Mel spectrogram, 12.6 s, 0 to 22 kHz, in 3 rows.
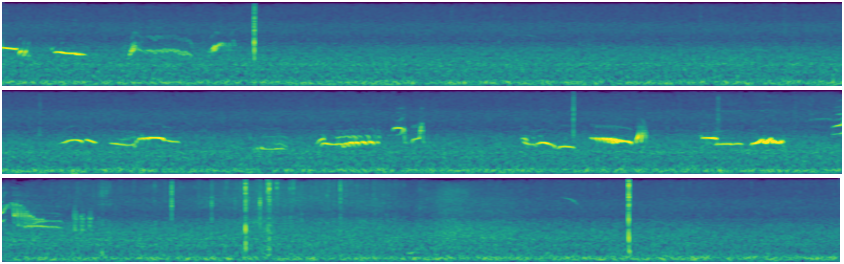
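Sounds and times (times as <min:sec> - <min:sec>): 
common blackbird Turdus merula squeaky slurred calls: 0:00.0 - 0:01.3, 0:04.4 - 0:11.4
faint clicks: 0:07.0 - 0:10.7.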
